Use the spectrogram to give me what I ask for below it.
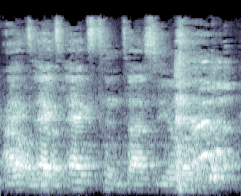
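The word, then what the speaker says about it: XXXTentacion: XXX Tentacion.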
